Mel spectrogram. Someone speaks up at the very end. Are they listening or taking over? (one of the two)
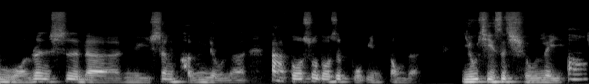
listening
